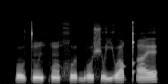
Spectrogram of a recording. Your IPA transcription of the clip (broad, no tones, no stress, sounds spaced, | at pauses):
o tʷ ĩ k õ χʷ e b o ʃ ʊ j o qʼ ɛ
